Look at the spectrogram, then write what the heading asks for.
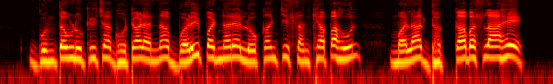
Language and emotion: Marathi, surprised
